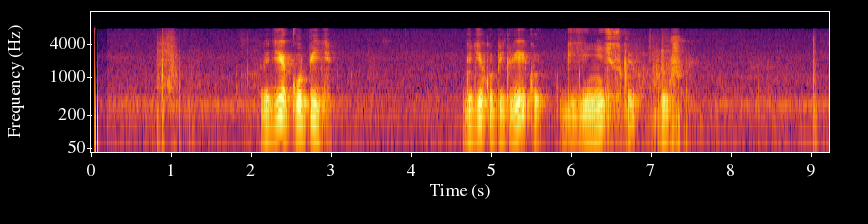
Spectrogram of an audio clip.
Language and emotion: Russian, neutral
